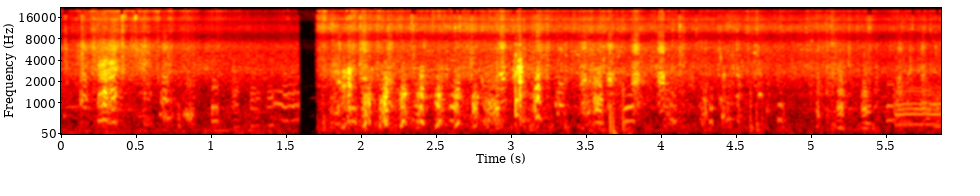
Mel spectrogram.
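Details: Hens feeding and clucking: quick, rhythmic clucks and taps after a brief silent break, ending with a short tonal note.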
